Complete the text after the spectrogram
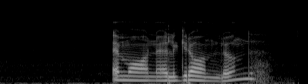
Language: Swedish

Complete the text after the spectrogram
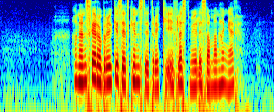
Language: Norwegian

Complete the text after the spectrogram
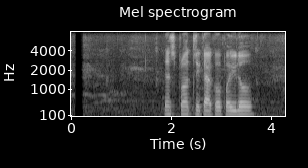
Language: Nepali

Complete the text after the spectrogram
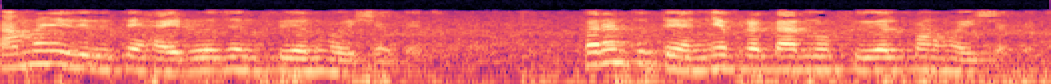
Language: Gujarati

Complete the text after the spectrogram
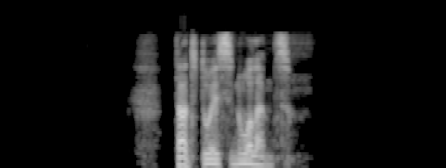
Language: Latvian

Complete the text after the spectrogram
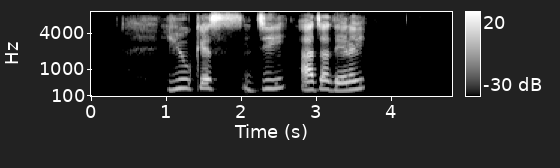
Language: Nepali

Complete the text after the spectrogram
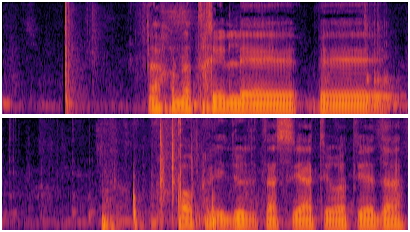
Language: Hebrew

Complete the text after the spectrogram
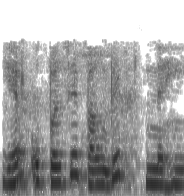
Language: Hindi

